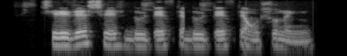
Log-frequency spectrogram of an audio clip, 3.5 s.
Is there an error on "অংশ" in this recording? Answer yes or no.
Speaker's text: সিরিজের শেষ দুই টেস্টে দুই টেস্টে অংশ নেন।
no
